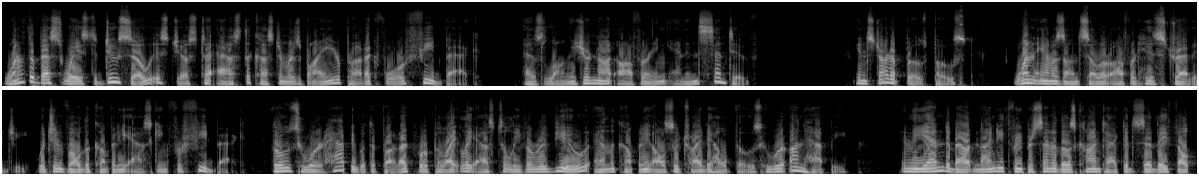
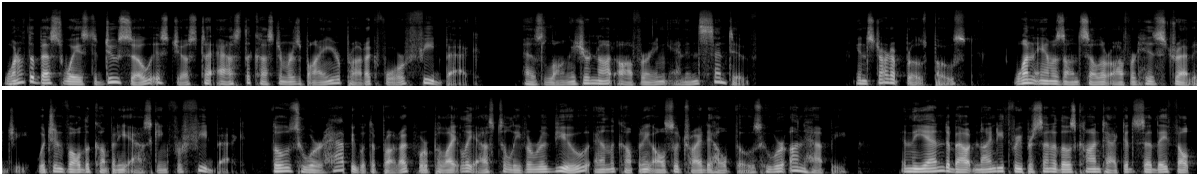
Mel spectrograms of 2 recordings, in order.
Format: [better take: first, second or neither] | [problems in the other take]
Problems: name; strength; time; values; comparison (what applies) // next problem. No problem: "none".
second | distortion; slight; 4% of the sound clipped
